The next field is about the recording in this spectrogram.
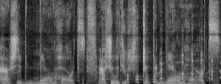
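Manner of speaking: annoyed, irritated grumbling, muttered as if to oneself. Retelling being mad while fixing an upload: imitating own mumbling under breath. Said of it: "mumbling under my breath".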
